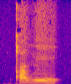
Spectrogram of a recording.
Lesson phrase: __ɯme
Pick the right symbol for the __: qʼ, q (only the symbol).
qʼ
